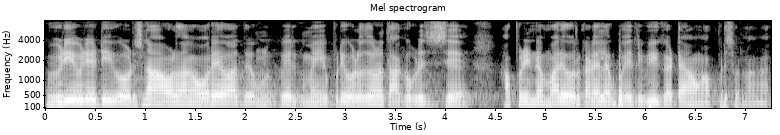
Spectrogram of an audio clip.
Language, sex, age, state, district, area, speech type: Tamil, male, 18-30, Tamil Nadu, Tiruppur, rural, spontaneous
